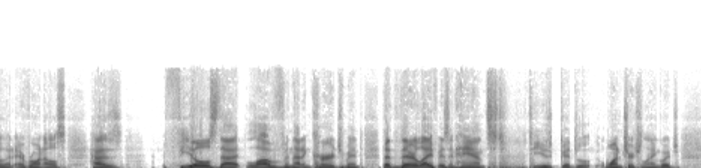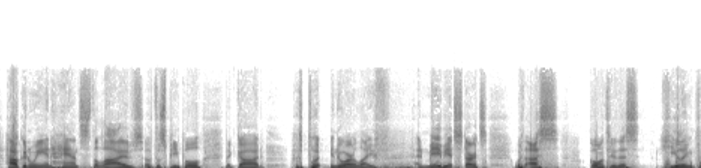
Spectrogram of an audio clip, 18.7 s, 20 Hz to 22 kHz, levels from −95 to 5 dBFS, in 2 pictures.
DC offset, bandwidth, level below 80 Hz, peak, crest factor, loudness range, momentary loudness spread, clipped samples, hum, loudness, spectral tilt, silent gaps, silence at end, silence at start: under 0.1%; 13 kHz; -54 dBFS; -10 dBFS; 18 dB; 3 LU; 13 LU; under 0.1%; none; -28 LUFS; -7 dB/octave; none; 0 s; 0 s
